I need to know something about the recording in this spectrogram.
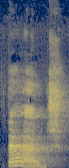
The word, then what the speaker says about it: badge: When you have a D, G, E, the D is silent.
